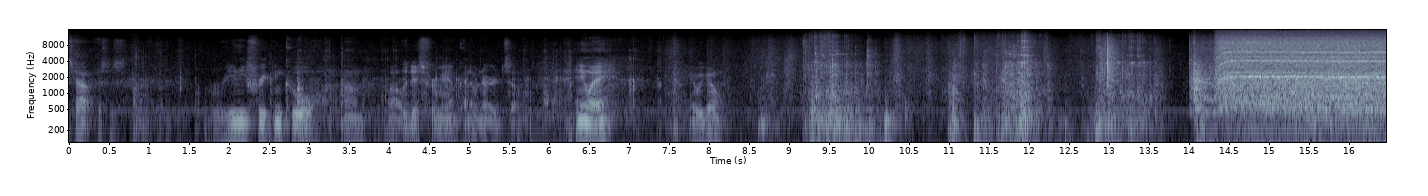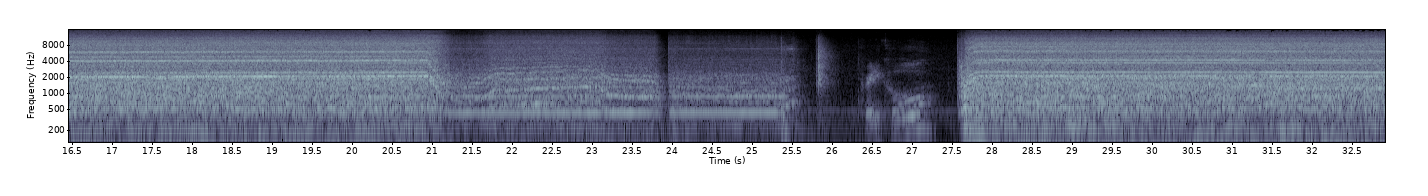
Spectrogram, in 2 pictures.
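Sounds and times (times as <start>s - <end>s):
cordless drill whining: 14.0s - 25.7s, 27.6s - 32.9s.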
